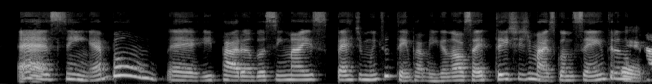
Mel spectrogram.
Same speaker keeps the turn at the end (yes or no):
yes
